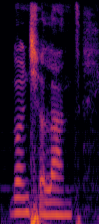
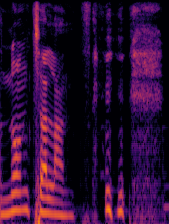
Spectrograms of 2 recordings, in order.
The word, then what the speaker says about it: nonchalant: take for example the word nonchalant nonchalant in Nigeria it's pronounced as non-challant it's not known challenge by the way it's nonchalant so when I hear someone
